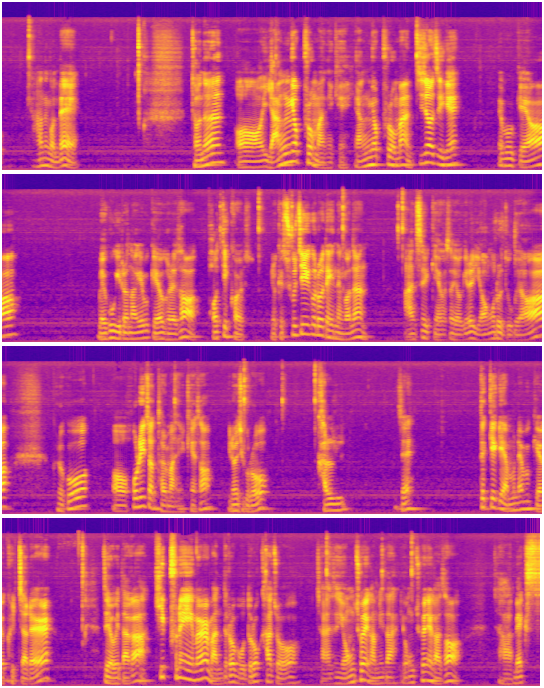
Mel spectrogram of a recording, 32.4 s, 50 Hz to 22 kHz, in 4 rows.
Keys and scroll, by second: 0.9 Escape, 3.9 ctrl+2, 7.1 Escape, 10.9 ctrl+2, 13.5 Escape, 15.7 Return, 20.3 ctrl+2, 24.1 Escape, 29.9 ctrl+2, 30.7 Escape.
